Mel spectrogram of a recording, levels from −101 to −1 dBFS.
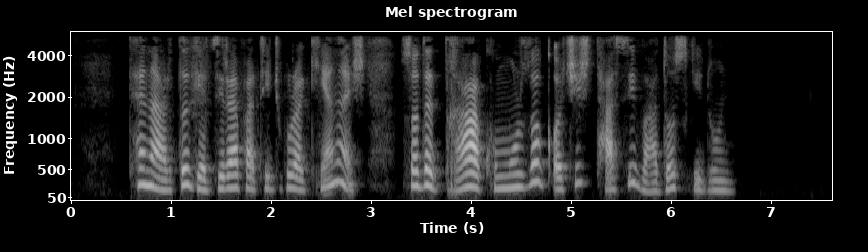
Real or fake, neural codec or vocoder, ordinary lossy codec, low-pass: real; none; AAC, 48 kbps; 5.4 kHz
